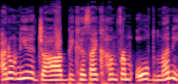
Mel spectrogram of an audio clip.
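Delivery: ordinary delivery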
